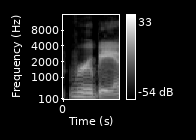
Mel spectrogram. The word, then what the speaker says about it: RWBY: This is pronounced Ruby and not RWBY.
